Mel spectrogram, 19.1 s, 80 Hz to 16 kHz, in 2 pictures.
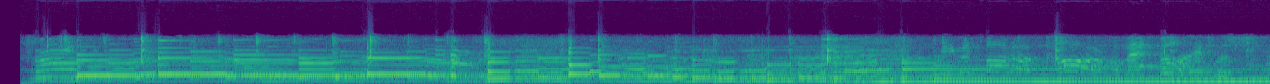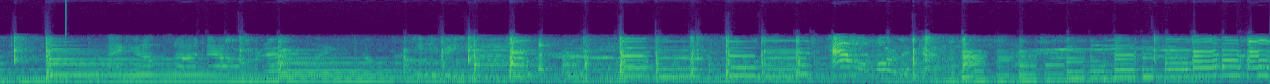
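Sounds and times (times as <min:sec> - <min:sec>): electric guitar playing: 0:00.2 - 0:19.0.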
